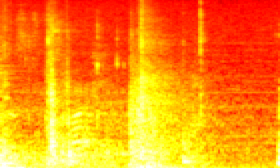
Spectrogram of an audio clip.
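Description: A couple of knocks and clunks, one at the start and one about a second in, with faint voices between them; the sound dies away toward the end.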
